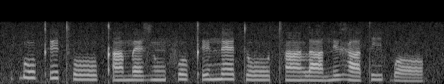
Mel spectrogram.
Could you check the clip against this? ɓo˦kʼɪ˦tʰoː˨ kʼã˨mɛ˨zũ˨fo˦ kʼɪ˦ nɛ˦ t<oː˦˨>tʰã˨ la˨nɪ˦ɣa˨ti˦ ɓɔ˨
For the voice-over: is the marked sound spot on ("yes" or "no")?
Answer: no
